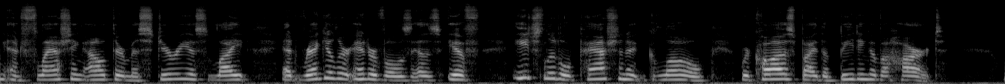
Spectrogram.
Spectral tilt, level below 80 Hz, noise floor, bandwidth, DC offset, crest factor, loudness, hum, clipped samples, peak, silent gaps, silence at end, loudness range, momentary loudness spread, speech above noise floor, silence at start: -4 dB/octave; -52 dBFS; -49 dBFS; 17 kHz; under 0.1%; 18 dB; -28 LUFS; none; under 0.1%; -10 dBFS; none; 0.05 s; 2 LU; 7 LU; 21 dB; 0 s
